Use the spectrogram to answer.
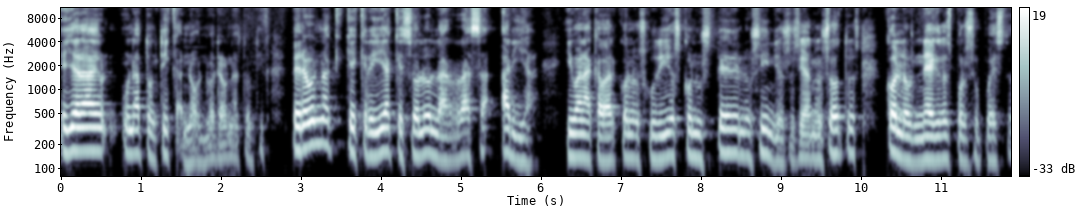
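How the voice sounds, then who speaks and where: Here a man speaks in a dark, mellow tone at a moderate pace. His pitch sits fairly high, with ordinary variation. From Colombia, Armenia (coffee region). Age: 80s+. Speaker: photographer and adventurer. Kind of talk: interview storytelling.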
